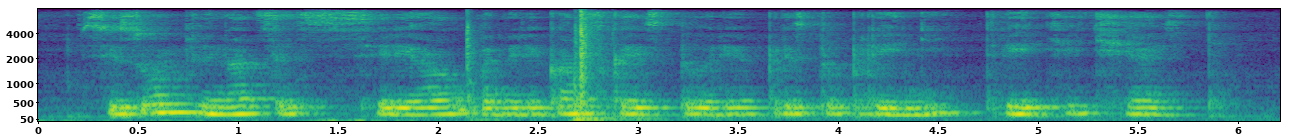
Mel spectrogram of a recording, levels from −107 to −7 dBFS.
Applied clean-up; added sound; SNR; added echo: none; Slam / Wood; 14 dB; reverberation time 0.6 s.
